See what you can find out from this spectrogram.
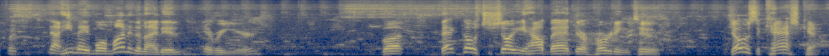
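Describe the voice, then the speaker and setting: A man hosting a casual sports podcast, joking crudely and reading out viewer comments. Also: high-pitched. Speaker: podcast host. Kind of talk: casual sports talk with a co-host.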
